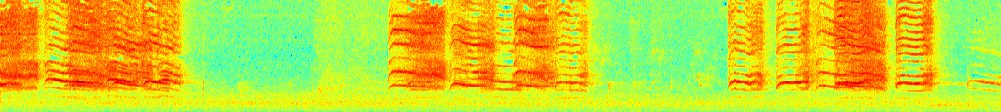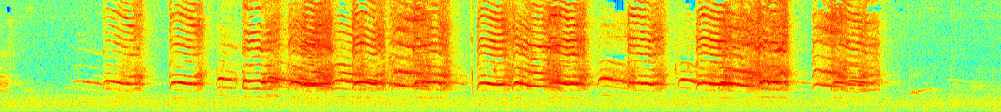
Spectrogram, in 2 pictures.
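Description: Small birds giving rapid, high-pitched scolding calls in bouts of a second or two with short pauses: mobbing calls aimed at a perched owl.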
